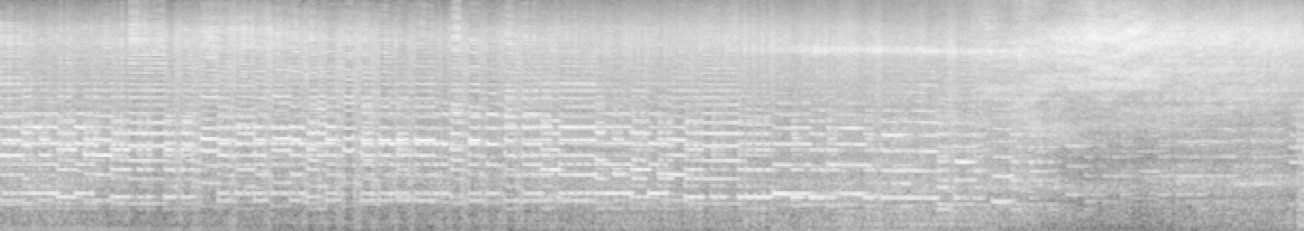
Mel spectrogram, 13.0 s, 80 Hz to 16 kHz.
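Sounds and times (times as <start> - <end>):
musical air horn playing a tune: 0.0 - 13.0.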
